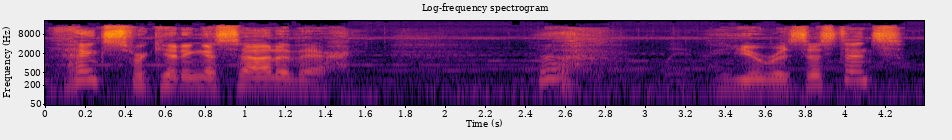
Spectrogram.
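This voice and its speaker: A weary freed captive in a war game. He sounds earnest, high in pitch and lively in tone, with music behind. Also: measured pace, full character voice. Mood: relieved, earnest. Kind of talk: strategy game dialogue.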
